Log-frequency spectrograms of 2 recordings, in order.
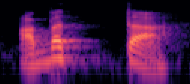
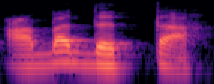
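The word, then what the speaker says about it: عَبَدْتَ: So abada, abada, abada, abadu, abadat, abadata, abadna, abatta. Here we'll have an idgham. Abatta, not abadta. Okay, abad, we write abadta, abadta. Okay, but we pronounce abatta. This is because of the idgham.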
